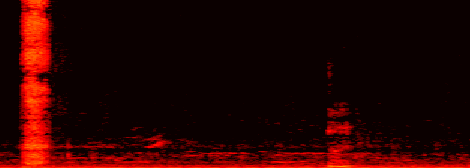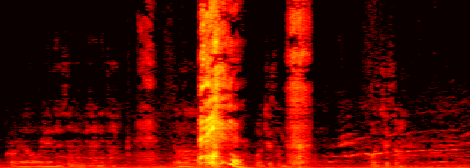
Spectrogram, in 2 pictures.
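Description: Three loud, explosive sneezes, one early and two close together later, with brief talk between them in a quiet room.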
